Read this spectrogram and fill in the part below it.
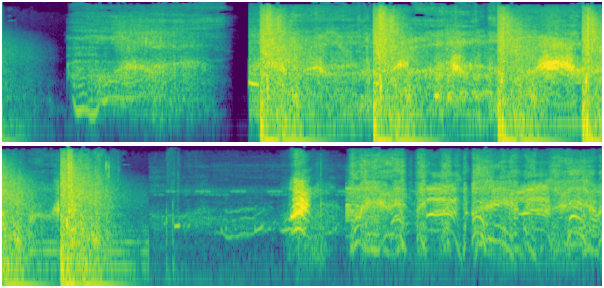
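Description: Zombies groan and snarl.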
